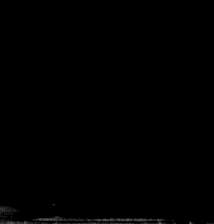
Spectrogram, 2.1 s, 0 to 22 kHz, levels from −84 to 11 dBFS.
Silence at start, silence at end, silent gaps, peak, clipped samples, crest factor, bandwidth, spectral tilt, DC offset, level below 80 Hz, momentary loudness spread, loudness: 0 s; 0 s; none; -46 dBFS; under 0.1%; 14 dB; 16 kHz; -7.5 dB/octave; under 0.1%; -68 dBFS; 6 LU; -62 LUFS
